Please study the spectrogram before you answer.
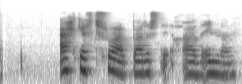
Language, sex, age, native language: Icelandic, female, 8, Icelandic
